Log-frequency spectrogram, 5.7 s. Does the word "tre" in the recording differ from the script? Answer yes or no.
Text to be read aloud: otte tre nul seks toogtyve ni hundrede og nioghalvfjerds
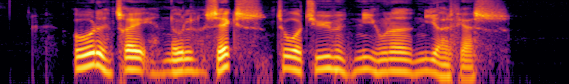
no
